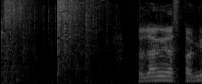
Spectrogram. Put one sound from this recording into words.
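A sword strikes a skeleton.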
